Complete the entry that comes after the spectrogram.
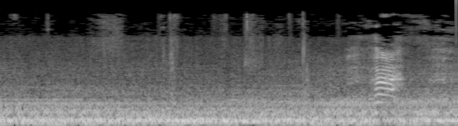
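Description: Engine of a manual stick-shift car heard from inside the cabin while shifting gears: a loud, steady low rumble throughout, with a brief chirping squeak near the end.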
